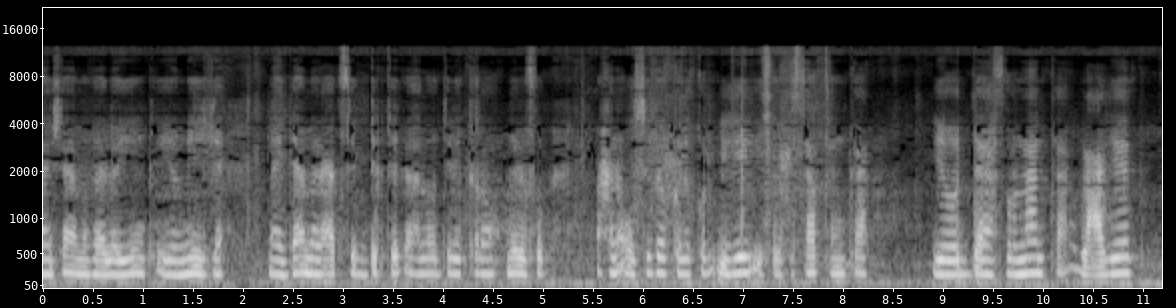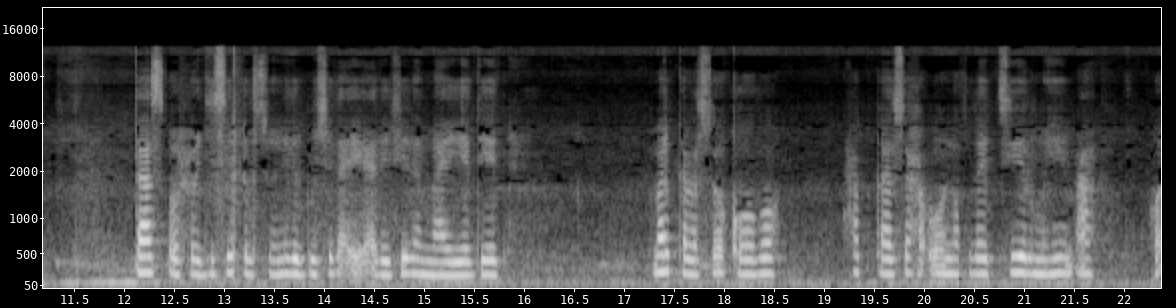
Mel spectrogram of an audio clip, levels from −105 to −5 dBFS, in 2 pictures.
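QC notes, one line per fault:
Throughout: HE-AAC compression, plainly audible. The treble above the crossover is a synthetic copy of lower content, so harmonics fail to line up and s sounds come out gritty and lispy with a metallic sheen. Nothing is present above about 12.3 kHz. The cause is likely a low-bitrate HE-AAC encode, and the degree of damage fits a rate around 16 kbps, where spectral band replication is rebuilding most of the top end.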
